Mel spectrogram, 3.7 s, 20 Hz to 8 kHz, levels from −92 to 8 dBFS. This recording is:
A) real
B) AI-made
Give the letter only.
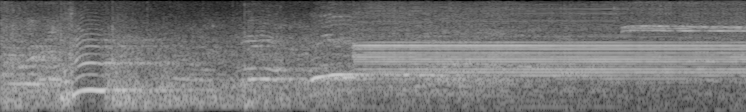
A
